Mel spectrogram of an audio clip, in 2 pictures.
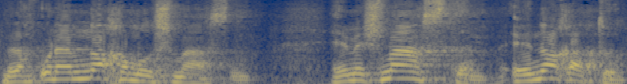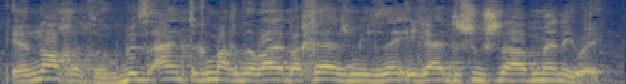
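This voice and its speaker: A man telling a story in a lively way, acting out roars and shouts and mixing English words into his speech. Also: high voice, fast, roomy sound. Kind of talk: animated storytelling.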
